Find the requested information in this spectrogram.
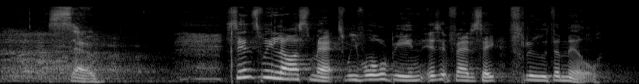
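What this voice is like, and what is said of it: English accent. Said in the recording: “my funny, strange English accent, which, of course, is modelled on the Queen”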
